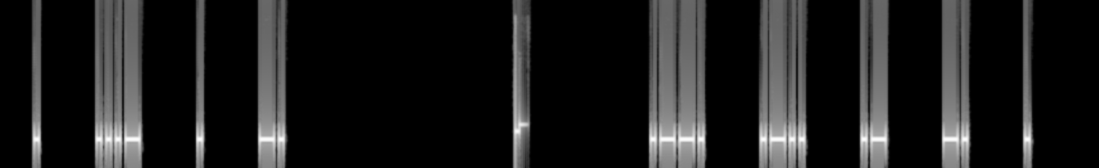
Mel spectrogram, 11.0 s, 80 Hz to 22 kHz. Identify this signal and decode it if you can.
Morse code, heard as a keyed tone, about 25 wpm, spaced as for 12 wpm, 690 Hz. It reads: EVEN PLANE
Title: 4x Character Spacing - Top 500 Words - 25wpm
